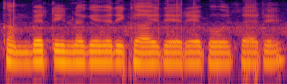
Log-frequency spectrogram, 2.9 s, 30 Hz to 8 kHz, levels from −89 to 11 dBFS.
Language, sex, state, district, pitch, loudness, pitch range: Hindi, male, Chandigarh, Chandigarh, 130 Hz, -15 LUFS, 125-130 Hz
